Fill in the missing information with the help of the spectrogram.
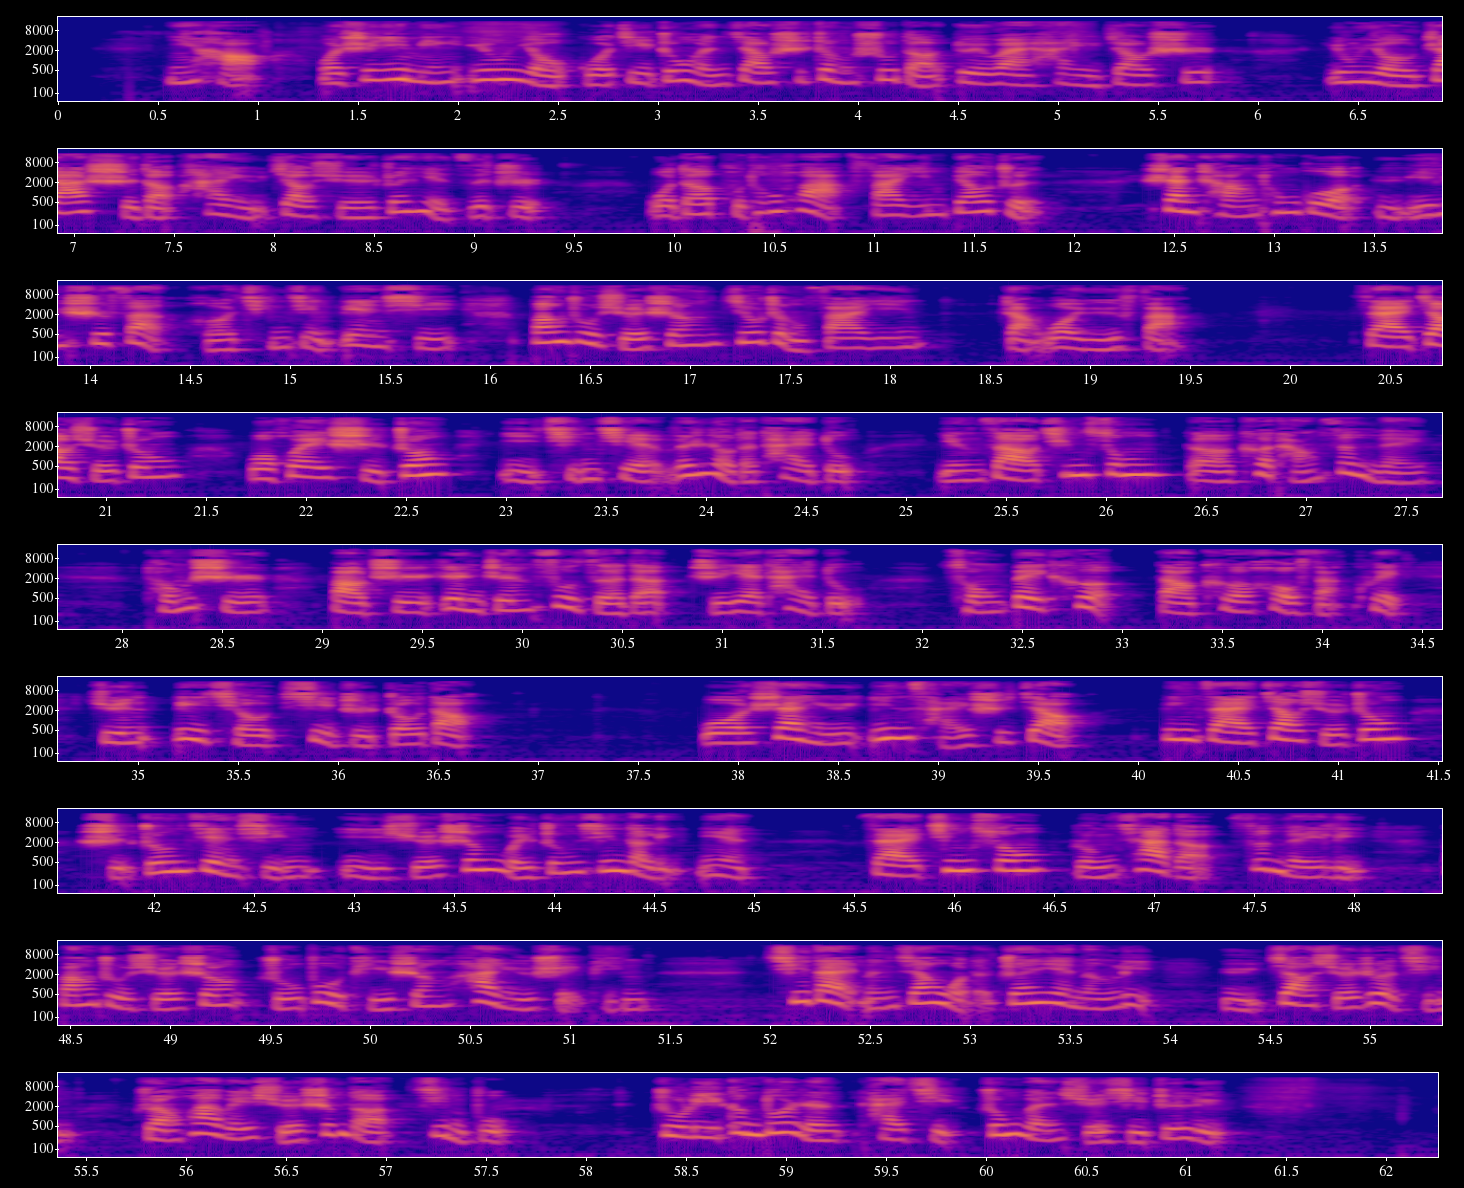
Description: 音声の自己紹介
